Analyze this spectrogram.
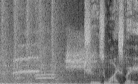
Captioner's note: screaming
